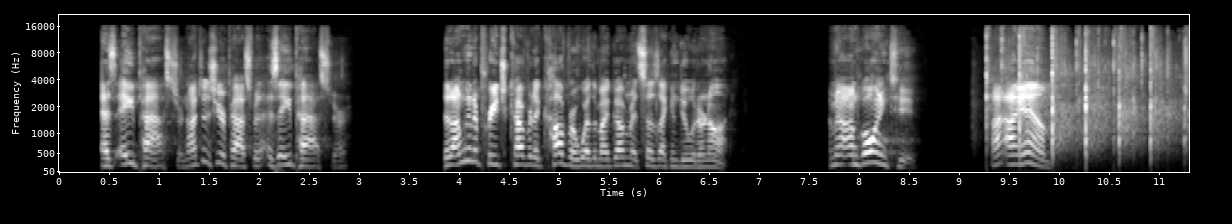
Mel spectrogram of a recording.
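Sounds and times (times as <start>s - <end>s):
speech: 0.4s - 3.0s, 3.8s - 6.8s, 7.7s - 8.6s, 9.3s - 10.0s
audience applauding: 9.2s - 11.2s.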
